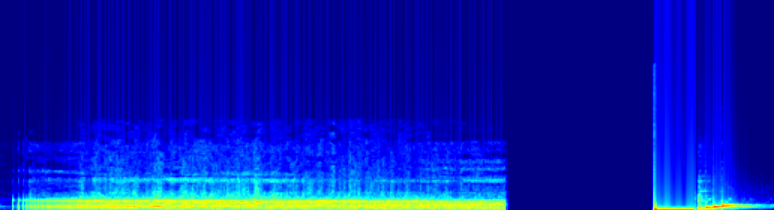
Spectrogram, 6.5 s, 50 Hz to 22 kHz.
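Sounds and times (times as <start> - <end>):
person groaning ugh: 0.0 - 4.2.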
